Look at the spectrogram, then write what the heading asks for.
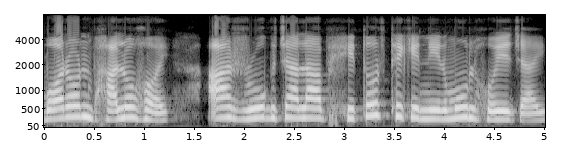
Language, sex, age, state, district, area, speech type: Bengali, female, 30-45, West Bengal, North 24 Parganas, rural, spontaneous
